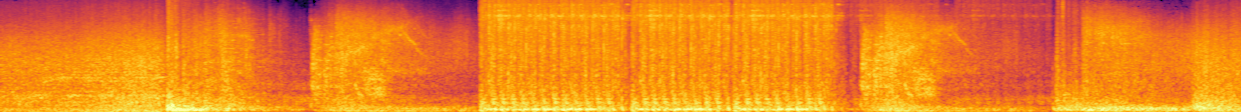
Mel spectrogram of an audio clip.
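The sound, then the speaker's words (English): Heavy barrage from World War II Russian rocket launchers, a dense rumbling roar of overlapping blasts and crackling bursts that runs in several long loud stretches separated by brief dips, with no voices. “But his remaining soldiers, overwhelmed by the Russian rocket launchers, surrender one after the other.”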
